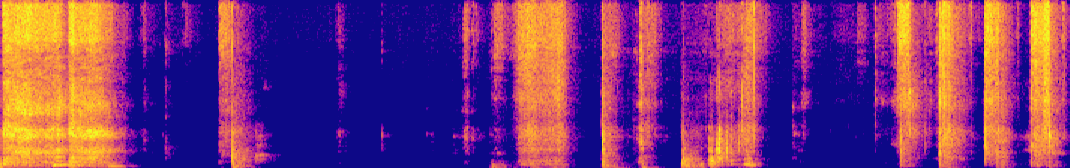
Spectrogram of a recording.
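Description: A person coughs and clears their throat repeatedly during a live tarot reading broadcast, in short, sharp bursts separated by silent gaps, close and fairly loud.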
